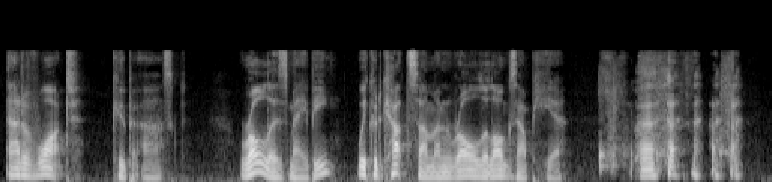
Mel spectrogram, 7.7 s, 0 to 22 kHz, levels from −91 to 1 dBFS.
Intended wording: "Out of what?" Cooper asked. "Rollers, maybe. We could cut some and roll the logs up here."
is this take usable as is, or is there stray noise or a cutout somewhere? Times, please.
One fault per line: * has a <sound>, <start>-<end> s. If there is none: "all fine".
* has a laugh, 6.0-7.5 s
